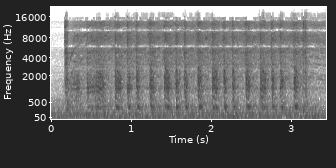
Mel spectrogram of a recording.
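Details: Starter cranking during a voltage-drop test of the negative battery cable, post to clamp, reading 200 mV, within spec: even cranking at about 150 compressions a minute, strong and regular with no dragging or clicking. Normal cranking.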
